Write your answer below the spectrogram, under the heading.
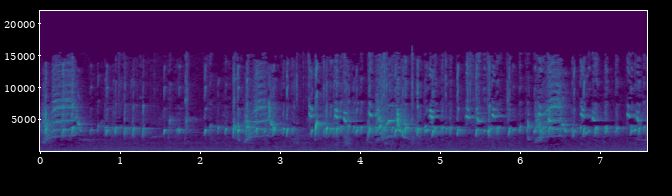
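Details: Goldfinch song for training young songbirds: long run of lively, tinkling twitters and fast trills, with short dips in volume and several sweeping slurred notes spread through the phrase.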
